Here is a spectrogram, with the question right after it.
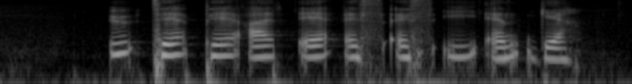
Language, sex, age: Norwegian, female, 23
